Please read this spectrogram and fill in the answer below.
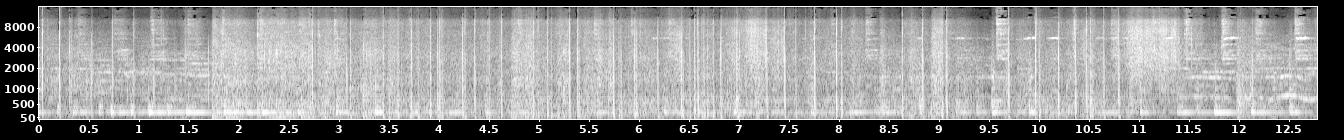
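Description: A dense, continuous crackle and popping of firecrackers and aerial fireworks, with music and a held note playing under it.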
